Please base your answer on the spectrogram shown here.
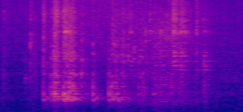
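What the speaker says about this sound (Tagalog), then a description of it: "kailangan natin itong haluin." A spoon stirs mussels and chicken liver adobo in a pan, making scraping and clattering strokes over a soft sizzle, with a few louder bursts.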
